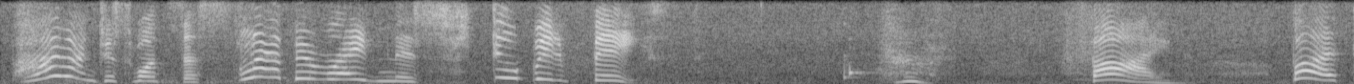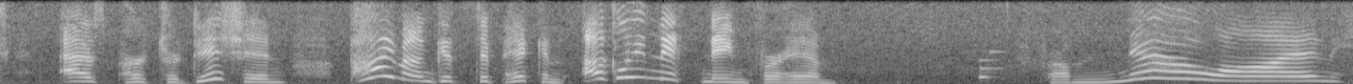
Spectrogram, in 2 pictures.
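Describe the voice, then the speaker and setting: A woman's voice: very animated, slow, very noisy, full character voice. A woman voicing a tiny, bossy and cheeky fairy companion who speaks of herself in the third person. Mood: annoyed. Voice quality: high squeaky voice, talks of herself in third person. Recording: game audio with loud music behind.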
